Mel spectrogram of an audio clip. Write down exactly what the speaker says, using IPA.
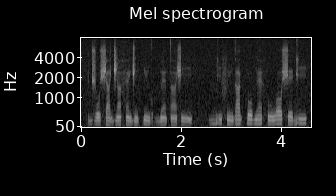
d͡ʒ o˨ ʃ a˨ d͡ʒ ã˨ h ɛ̃˨ d͡ʒ ĩ˨ k͡p ĩ˧ ɡ o˨ ɡ͡b ɛ̃˨ t ã˨ ʃ i˨ | ɡ͡b i˧ f ĩ˧ ɡ a˦ k͡p o˦ ɡ ɛ̃˦ h u˧ w ɔ˦ ʃ e˧ ɡ i˦

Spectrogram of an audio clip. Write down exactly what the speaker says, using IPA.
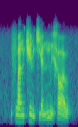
f w a˥ n t͡ɕ y˥˩ n t͡ɕ j ɛ˧˥ n m i˨˩ x ɑ˥˩ ʊ̯

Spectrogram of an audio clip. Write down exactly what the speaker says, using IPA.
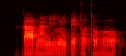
k aː˨ b ã˨ n i˨ l ũ˨ k͡p e˦ t o˦ t o˨ ɣ o˨˦

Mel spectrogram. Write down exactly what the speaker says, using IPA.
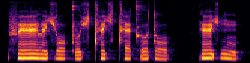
f ɛ̃ː l ɛ̃ ç oː kʼ ʊ ç tʰ ɛ̃ ç tʰ ɛ kʼ ʊ t o | k ɛ̃ː ç ŋ ũ

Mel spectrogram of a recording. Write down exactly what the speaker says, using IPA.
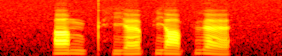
ä˥ m y˨ pʰ j ɛ˧˥ p j ä˥˧ p ɥ ɛ˥˩

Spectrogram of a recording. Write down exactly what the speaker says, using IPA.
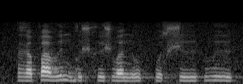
ɣ a p a β ɨ n ɡ uː ʃ x ʉː ʃ β ɐ n uː f p u s ʃ ɨ | β ɨ

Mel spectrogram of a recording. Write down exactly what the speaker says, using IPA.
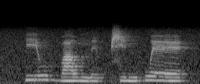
j u˦ b a˧ w n̪ i˨ p̚ ɕ i˧ ŋ p w e˥˧

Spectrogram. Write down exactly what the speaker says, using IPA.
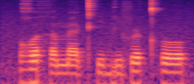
ʁʷ ɐ˦ h ɐ˨ m æ˨ kʰ i˨ b i˨ f ə˞˦ kʰ o˦

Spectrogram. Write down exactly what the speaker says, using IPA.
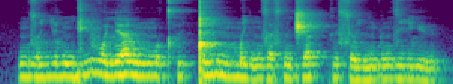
n z o ʎ ɨ l ŋ ɡ i v o lʲ a l mː o t̪ʰ ɨ ǃ ɨ ʎ mː ɐ ʎ n z ɐ s n d͡ʒ ɐ kː ɨ s ɵ ʎ m b ɵ n z i lʲ ɨ

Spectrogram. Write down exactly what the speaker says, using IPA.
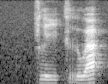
k l iː˧ k r u˦˥ a̯

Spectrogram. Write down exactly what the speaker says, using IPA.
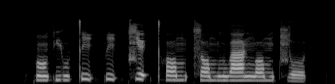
k ɔ̃˧ k j u˧ t̪ i˦ ʔ p i˦ ʔ t͡ɕ e˦ ʔ t̪ʰ ɔ˧ m t͡s ɔ˧ m l w a˧ ŋ ɔ˧ m t͡ɕ o˨ t̚

